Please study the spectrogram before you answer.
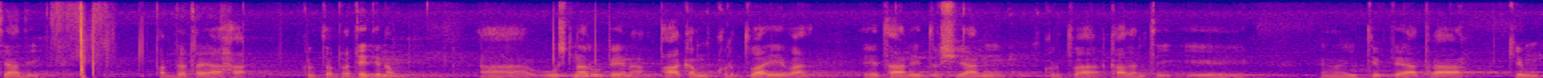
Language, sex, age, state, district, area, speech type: Sanskrit, male, 45-60, Telangana, Karimnagar, urban, spontaneous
